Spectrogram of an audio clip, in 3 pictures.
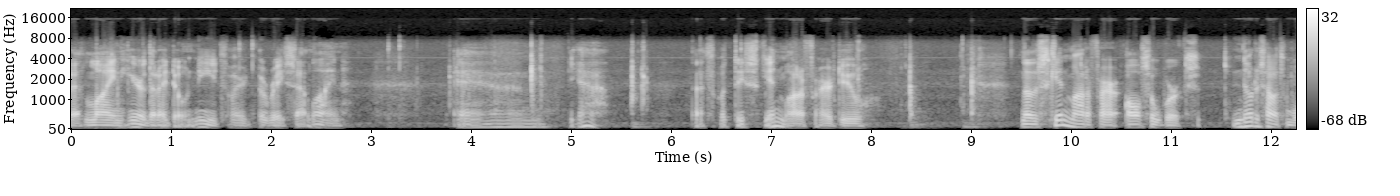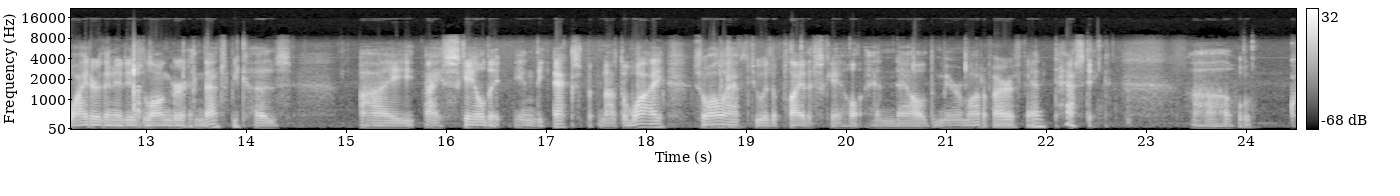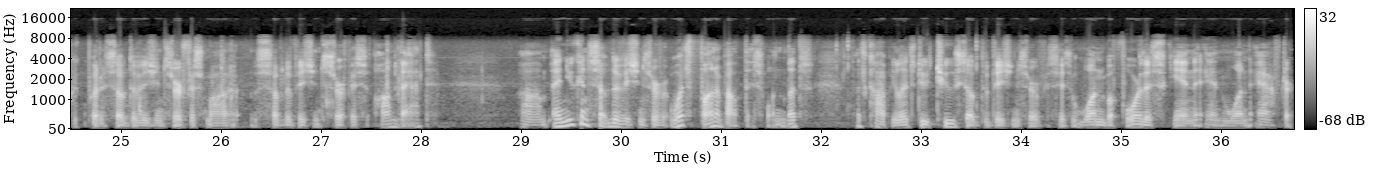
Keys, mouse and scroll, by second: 0.5 x, 1.7 click, 3.2 click, 4.7 KP_1, 5.6 e, 6.8 click, 7.8 KP_3, 8.9 e, 9.8 click, 10.1 middle click, 11.3 middle click, 13.4 Tab, 18.8 ctrl+a, 19.5 click, 20.8 middle click, 21.2 middle click, 22.5 click, 24.0 click, 26.0 KP_1, 27.1 scroll up 1, 27.7 Tab, 32.2 click, 33.5 click, 35.3 scroll down 1.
